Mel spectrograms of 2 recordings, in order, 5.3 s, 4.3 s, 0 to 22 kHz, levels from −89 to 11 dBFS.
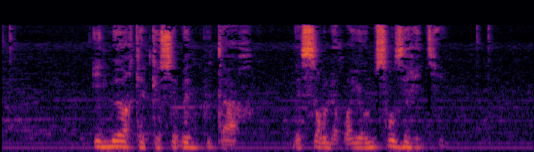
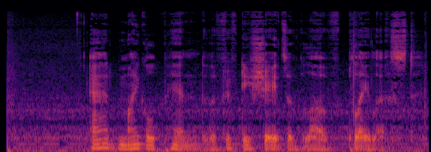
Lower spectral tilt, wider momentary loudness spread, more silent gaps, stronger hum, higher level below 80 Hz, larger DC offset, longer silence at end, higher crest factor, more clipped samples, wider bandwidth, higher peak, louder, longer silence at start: second, -2 dB/octave vs -5.5 dB/octave; first, 20 LU vs 17 LU; neither; neither; second, -66 dBFS vs -46 dBFS; neither; first, 0.95 s vs 0 s; first, 26 dB vs 20 dB; neither; second, 12 kHz vs 16.5 kHz; first, -2 dBFS vs -12 dBFS; first, -22 LUFS vs -31 LUFS; about the same, 0.1 s vs 0.1 s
